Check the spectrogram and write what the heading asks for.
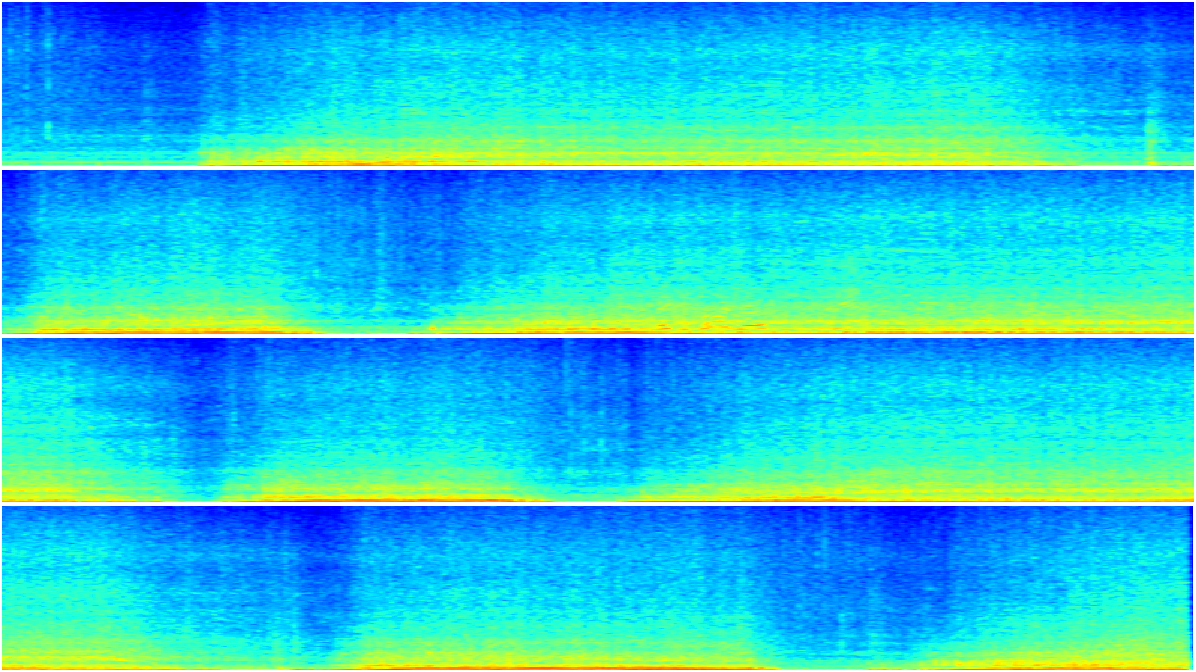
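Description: Jeep Wrangler YJ engine revved hard about seven times as it drives through deep mud. Each time the pitch climbs steeply, holds high for a few seconds, then drops off before the next rev.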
